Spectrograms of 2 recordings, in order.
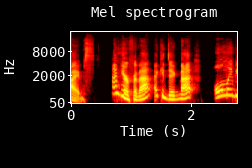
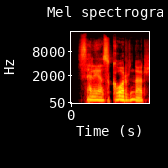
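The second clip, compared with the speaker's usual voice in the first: bad, worsening, put-on Mexican accent, very low voice; 9 semitones lower, 7 dB quieter than usual. Asked for a name for the place, suggesting one, bad Mexican accent. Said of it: "Why is your accent getting worse?".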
